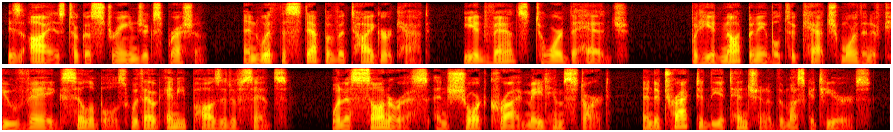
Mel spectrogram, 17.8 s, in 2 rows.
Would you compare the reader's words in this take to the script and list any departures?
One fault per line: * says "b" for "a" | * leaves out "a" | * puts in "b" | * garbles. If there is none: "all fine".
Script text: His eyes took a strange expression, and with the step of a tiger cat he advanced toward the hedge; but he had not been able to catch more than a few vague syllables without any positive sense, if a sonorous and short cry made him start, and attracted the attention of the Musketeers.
* says "when" for "if"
